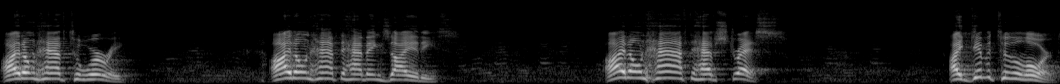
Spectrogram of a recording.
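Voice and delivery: loud lines for the crowd to repeat; call and response. Shown as a demonstration. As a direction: lead the congregation in a declaration.

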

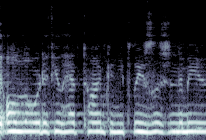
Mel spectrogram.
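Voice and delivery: timid prayer. Pretend. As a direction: pray like you're afraid to bother him. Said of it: "you don't have to be".

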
